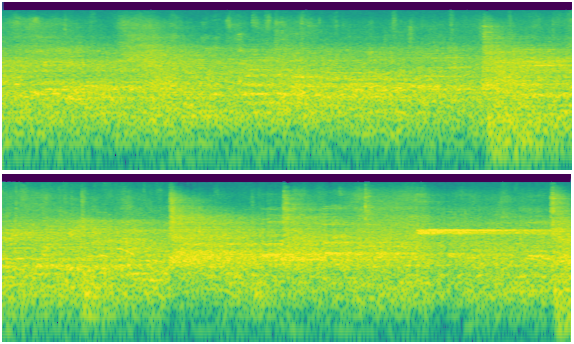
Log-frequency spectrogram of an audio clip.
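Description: Players call out to each other in a large echoing rink.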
